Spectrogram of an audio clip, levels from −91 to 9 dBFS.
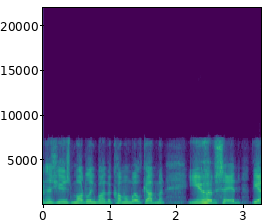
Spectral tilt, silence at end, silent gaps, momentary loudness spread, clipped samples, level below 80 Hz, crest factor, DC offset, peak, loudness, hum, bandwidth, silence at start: -4 dB/octave; 0 s; none; 9 LU; under 0.1%; -62 dBFS; 18 dB; under 0.1%; -6 dBFS; -22 LUFS; none; 7.8 kHz; 0 s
